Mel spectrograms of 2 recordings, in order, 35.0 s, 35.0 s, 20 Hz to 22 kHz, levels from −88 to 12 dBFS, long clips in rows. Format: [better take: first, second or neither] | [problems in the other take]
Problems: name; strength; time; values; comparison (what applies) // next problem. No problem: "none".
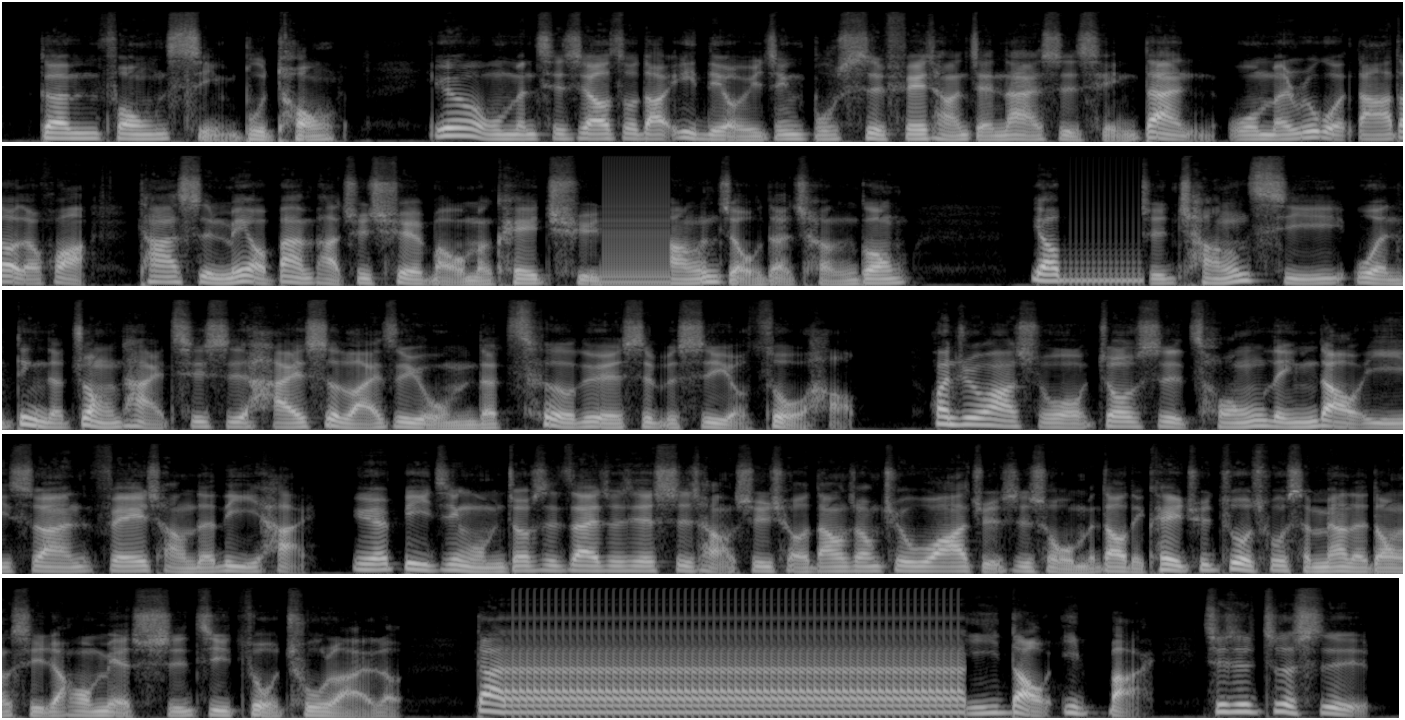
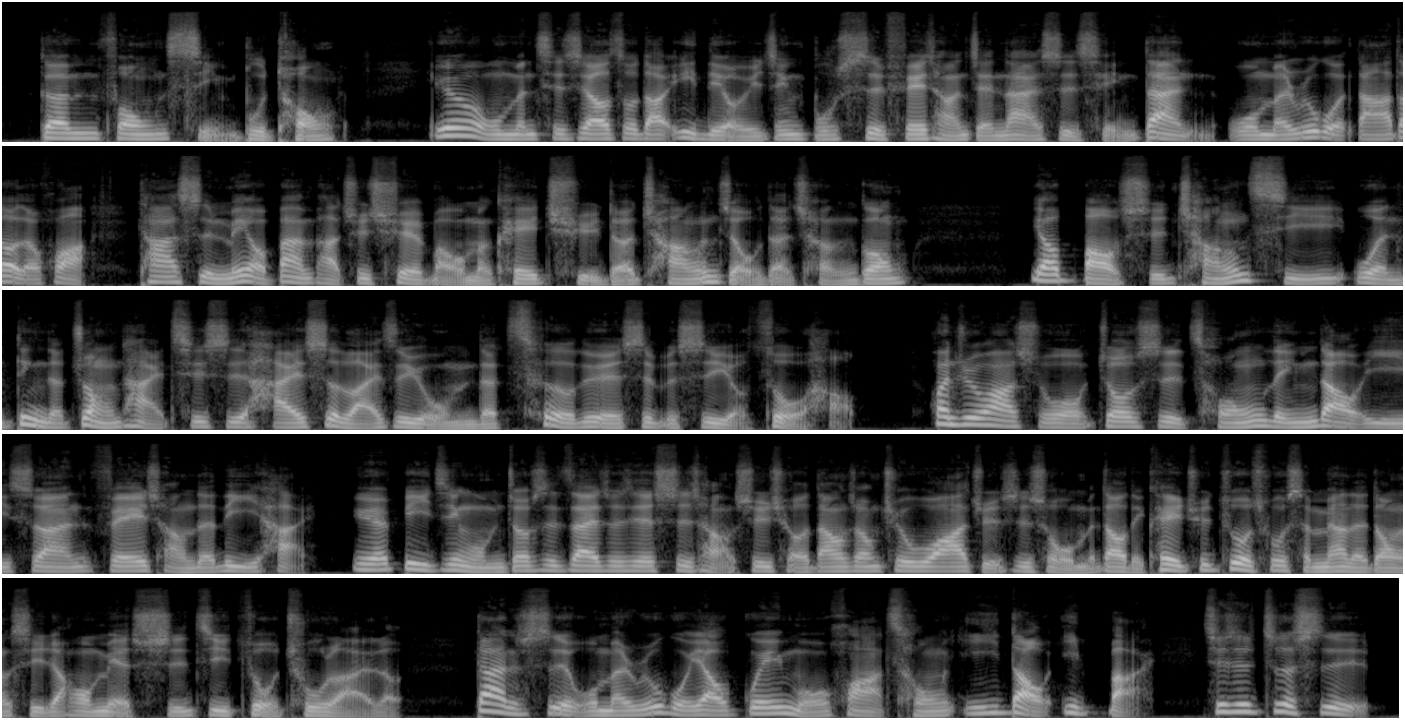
second | audio freezing; at 10 s, at 12 s and at 31 s for 2.5 s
